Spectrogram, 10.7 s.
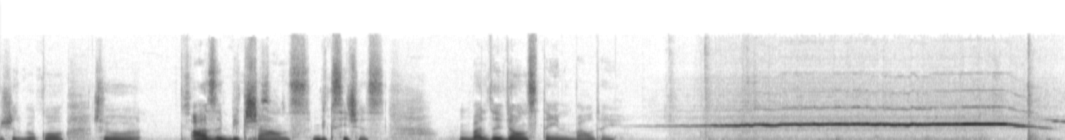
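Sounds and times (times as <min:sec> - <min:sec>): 
speech: 0:00.0 - 0:06.2
tea kettle whistling: 0:06.3 - 0:10.6.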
